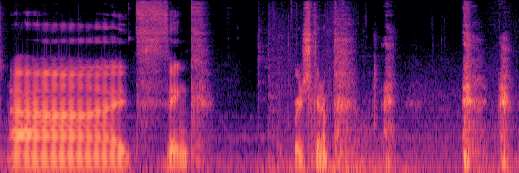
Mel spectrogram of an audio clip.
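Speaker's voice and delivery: strained voice, holding back a cough; talking carefully through painful coughs; coughing after surgery. Real, not acted. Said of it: "It hurts so much to cough".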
